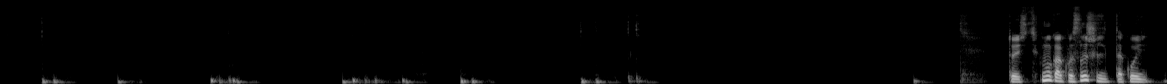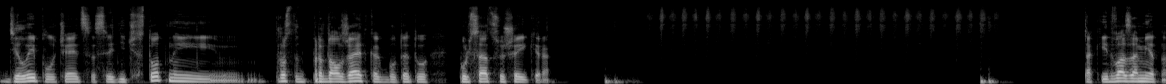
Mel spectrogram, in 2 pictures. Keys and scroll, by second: 0.4 space, 1.4 super+z, 2.1 shift+super+z, 3.6 shift+super+z, 4.6 shift+super+space, 5.8 space, 17.7 space, 21.4 space.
